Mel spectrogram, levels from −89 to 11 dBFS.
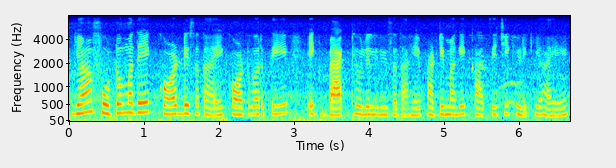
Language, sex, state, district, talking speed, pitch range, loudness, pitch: Marathi, female, Maharashtra, Mumbai Suburban, 160 wpm, 210-235 Hz, -18 LUFS, 220 Hz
